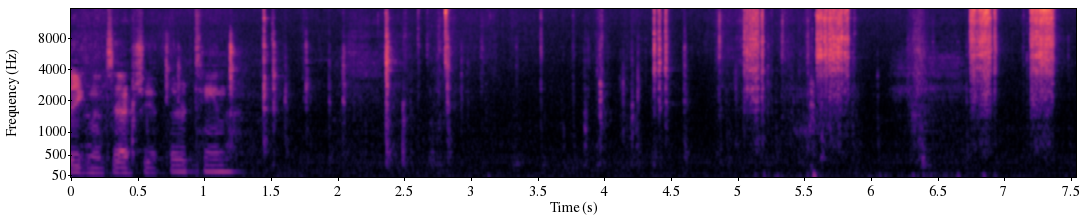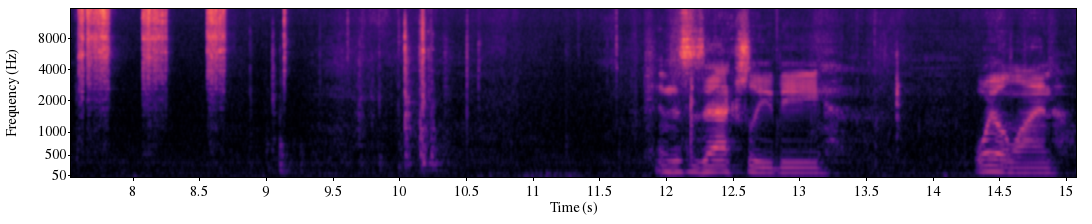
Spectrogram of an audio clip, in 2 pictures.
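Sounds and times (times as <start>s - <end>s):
socket ratchet clicking: 6.7s - 8.8s.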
